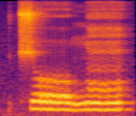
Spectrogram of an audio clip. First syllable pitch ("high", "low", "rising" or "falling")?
falling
